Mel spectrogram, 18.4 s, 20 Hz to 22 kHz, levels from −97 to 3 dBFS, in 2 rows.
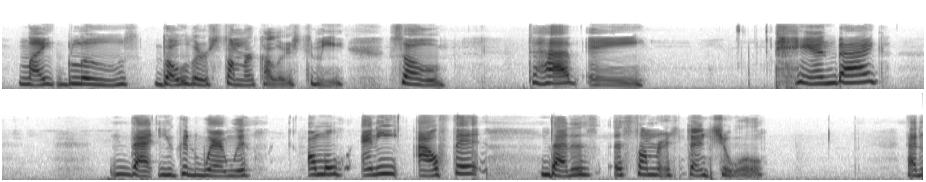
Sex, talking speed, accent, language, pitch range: female, 90 wpm, American, English, 240-290 Hz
